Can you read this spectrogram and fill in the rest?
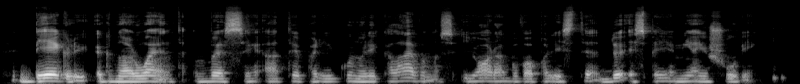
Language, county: Lithuanian, Kaunas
